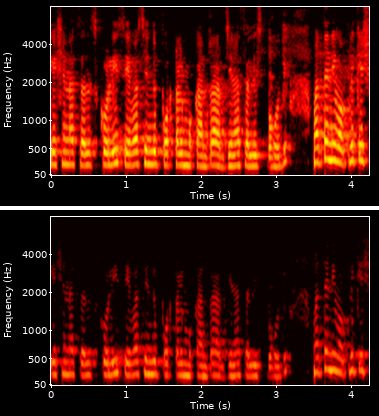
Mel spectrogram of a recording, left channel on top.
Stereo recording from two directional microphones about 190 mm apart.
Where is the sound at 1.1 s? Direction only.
5° right (ahead or behind).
